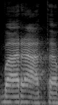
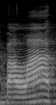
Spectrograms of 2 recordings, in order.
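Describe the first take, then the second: First: The middle consonant is a tapped r. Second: The middle consonant is an l sound. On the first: This is the adult form of the word. "o R" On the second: This is how a young child says it. "eles fazem"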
